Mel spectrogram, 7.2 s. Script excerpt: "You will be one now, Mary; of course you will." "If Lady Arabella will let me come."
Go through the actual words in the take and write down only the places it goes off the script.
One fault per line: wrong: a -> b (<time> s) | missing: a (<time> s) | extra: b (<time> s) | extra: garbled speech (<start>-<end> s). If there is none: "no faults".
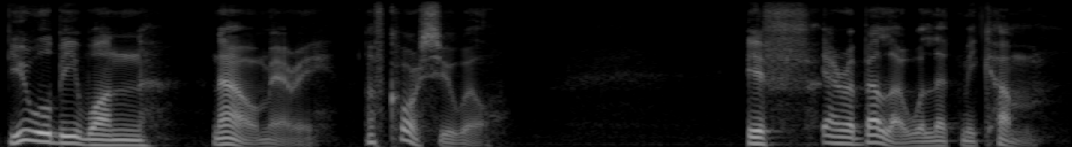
missing: Lady (5.4 s)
